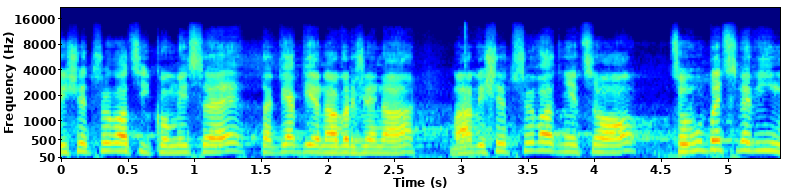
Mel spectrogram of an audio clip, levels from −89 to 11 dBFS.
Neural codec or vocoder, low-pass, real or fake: codec, 44.1 kHz, 2.6 kbps, SNAC; 14.4 kHz; fake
